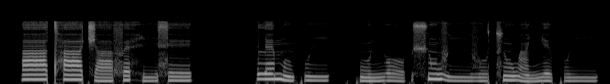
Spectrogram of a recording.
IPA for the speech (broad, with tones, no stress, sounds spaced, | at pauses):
aː˦ tʰ aː˦ t͡ʃ aː˨ f ɛ˦ h iː˨ s eː˦ | l ɛ˦ m ũ˨ kʷ iː˦ | kʷ ũ˨ ɲ o˦˨ | ʃ ũ˦ v iː˨ v u˨ t͡s ũ˦ w ã˨ ɲ e˦˨ kʷ iː˦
